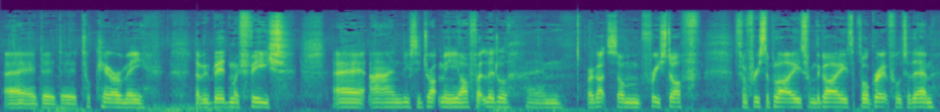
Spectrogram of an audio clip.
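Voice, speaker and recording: A man in his thirties vlogs while walking a trail outdoors, speaking to a handheld camera at arm's length. He has a clean, flat, medium-pitched voice at a measured pace with hardly any pauses, and his candid, casual talk is full of fillers and restarts.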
